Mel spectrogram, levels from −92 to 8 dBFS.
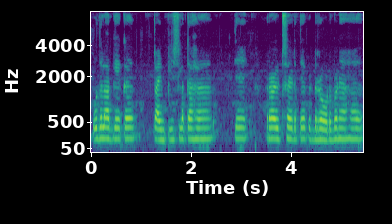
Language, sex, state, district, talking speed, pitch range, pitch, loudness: Punjabi, male, Punjab, Kapurthala, 155 wpm, 190-195 Hz, 195 Hz, -16 LUFS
